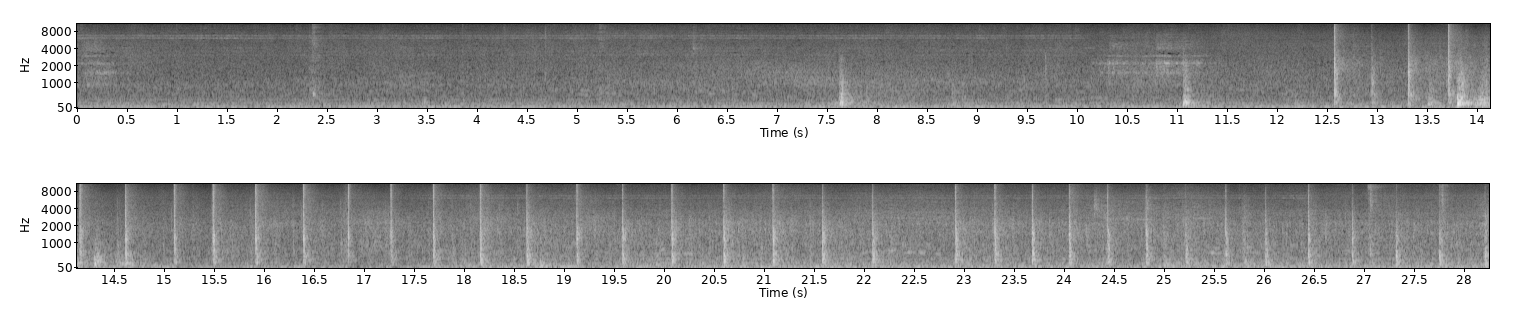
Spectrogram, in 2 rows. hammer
12.6 28.2

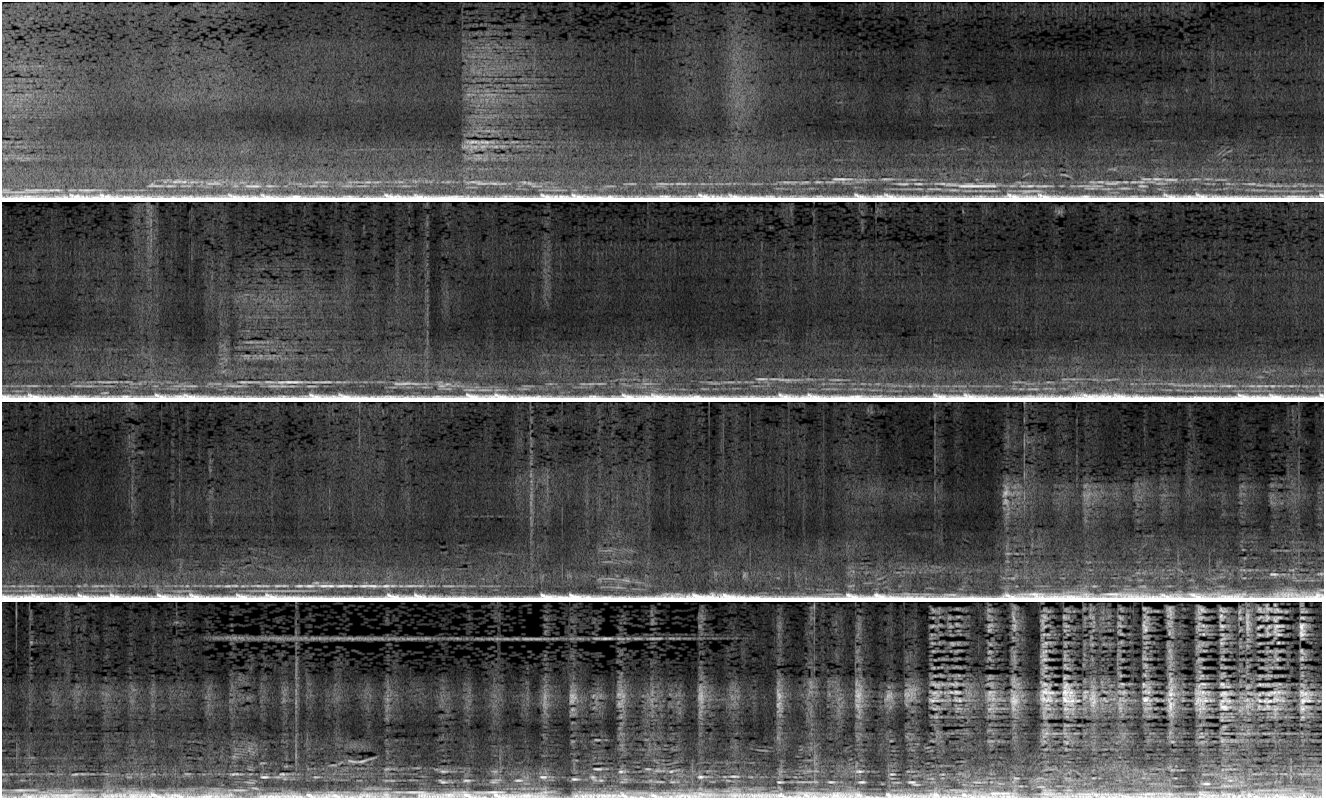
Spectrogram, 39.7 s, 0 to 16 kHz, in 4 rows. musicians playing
0.0 5.2, 27.3 39.6

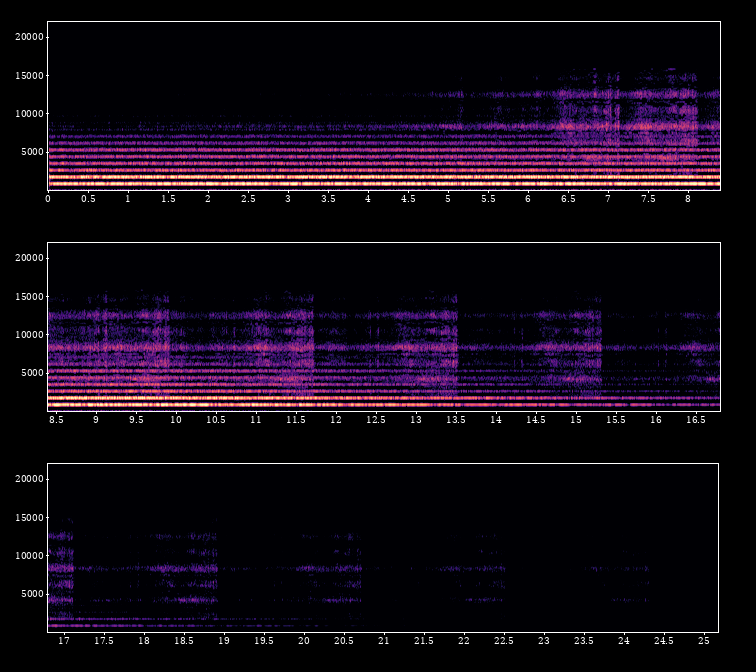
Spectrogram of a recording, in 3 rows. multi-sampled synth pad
0.0 17.0

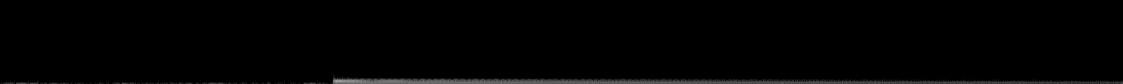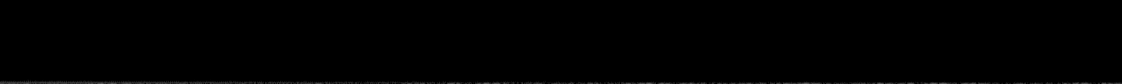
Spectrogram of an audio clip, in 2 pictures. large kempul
3.4 10.4

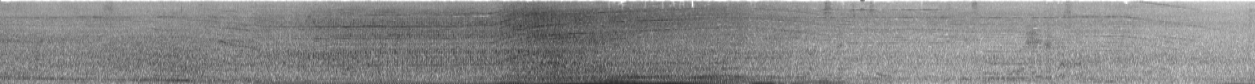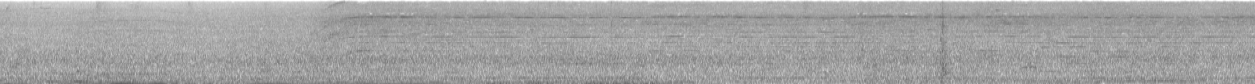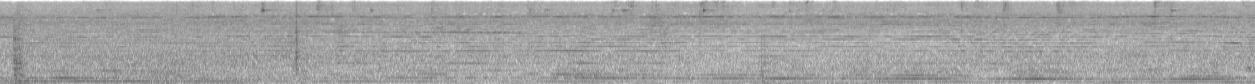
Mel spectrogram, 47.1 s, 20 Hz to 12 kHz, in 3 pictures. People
9.7 17.0

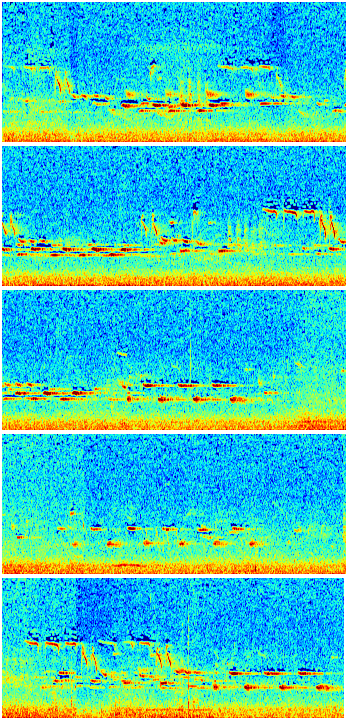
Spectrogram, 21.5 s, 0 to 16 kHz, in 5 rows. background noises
9.0 21.4

